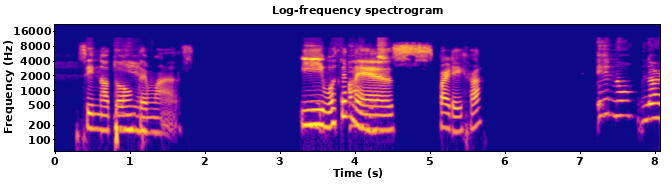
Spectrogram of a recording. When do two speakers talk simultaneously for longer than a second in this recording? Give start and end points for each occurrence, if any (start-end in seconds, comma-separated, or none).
3.3-4.6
